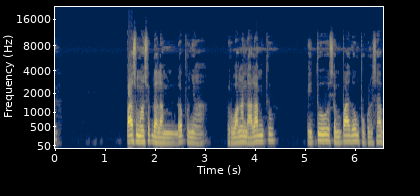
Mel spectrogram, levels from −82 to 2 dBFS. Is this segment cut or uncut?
uncut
